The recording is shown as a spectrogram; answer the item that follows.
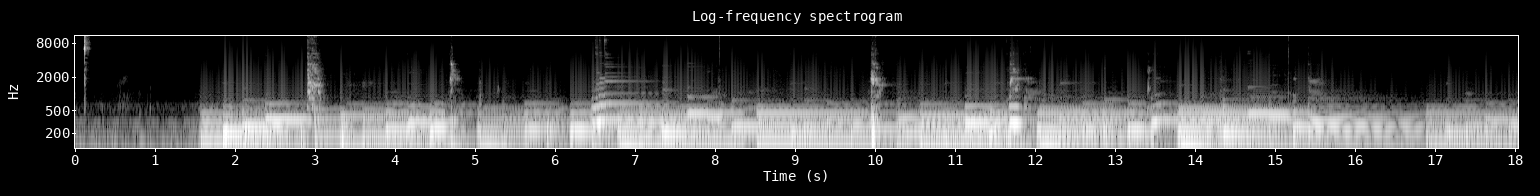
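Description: Acoustic guitar being played: a run of picked notes and chords that starts about a second and a half in, with a few sharp clicks from the strings along the way.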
